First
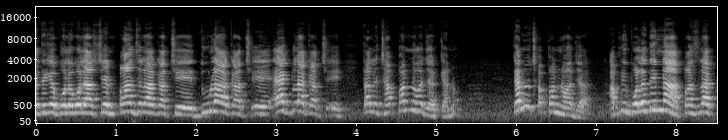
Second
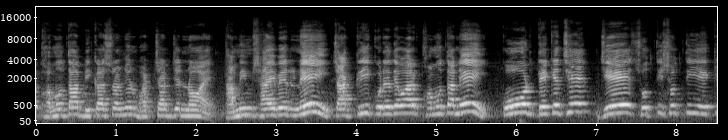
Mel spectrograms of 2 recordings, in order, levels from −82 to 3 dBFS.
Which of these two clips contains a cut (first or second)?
second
